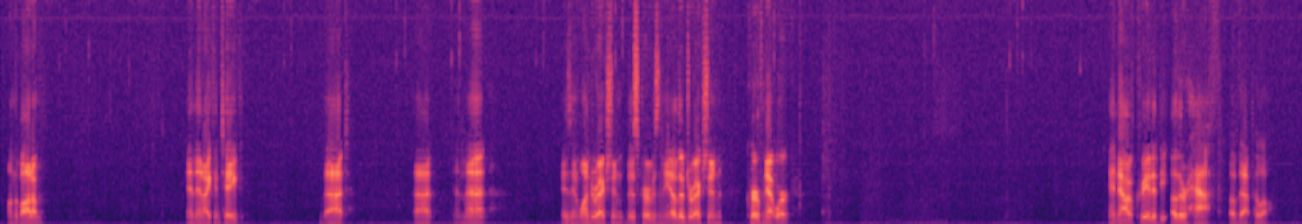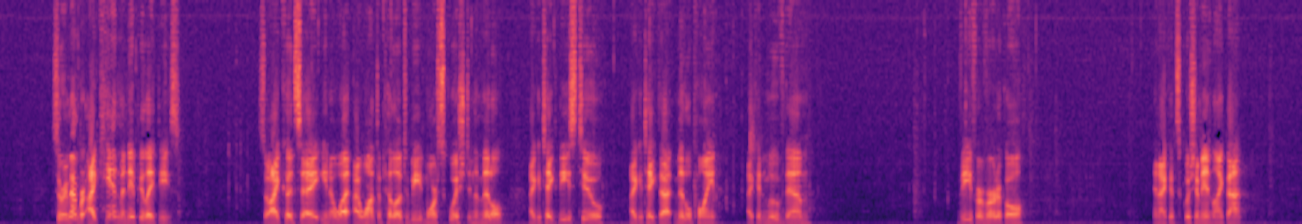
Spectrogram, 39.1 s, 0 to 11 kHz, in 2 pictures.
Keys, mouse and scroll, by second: 1.0 click, 1.9 right click, 2.2-3.3 scroll, 3.3 click, 4.4 click, 6.1 shift+click, 6.9 click, 8.2 click, 9.4 click, 11.1-12.0 typing, 14.0 click, 15.3 click, 15.5 click, 15.9 scroll, 20.7 right click, 21.1-21.5 scroll, 22.0 right click, 22.9 Escape, 23.1 Escape, 23.3-24.1 scroll, 24.3 click, 25.3 Delete, 26.6 click, 27.9 shift+click, 29.3 click, 29.9-30.8 typing, 31.7 Return, 32.3 Return, 33.3 BackSpace, 33.6 v, 33.8 Return, 35.1 click, 36.7 click, 37.2 Escape, 37.4 Escape, 37.5 Escape.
